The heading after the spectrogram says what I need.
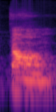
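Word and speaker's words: tomb: आपको नहीं करना है, जैसे बॉम्ब, कॉम, टॉम, ये टूम, बॉम्ब, कॉम, टूम। तो जब भी एम के बाद में बी मिल जाए तो उसका प्रोनाउंसिएशन आपको नहीं करना।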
